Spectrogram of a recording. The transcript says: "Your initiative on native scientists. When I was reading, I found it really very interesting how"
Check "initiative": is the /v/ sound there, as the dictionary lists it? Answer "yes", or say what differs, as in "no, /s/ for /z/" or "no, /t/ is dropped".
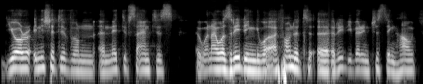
yes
